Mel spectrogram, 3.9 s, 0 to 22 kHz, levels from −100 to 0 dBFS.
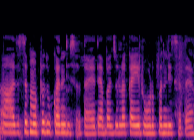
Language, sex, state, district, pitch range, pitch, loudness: Marathi, female, Maharashtra, Aurangabad, 215-230 Hz, 220 Hz, -33 LUFS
